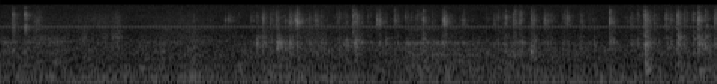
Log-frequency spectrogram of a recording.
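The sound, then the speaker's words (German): Keystrokes on a computer keyboard as a chat message is typed: many quick, light taps run steadily throughout with no talking. “Ich schreibe den Satz nochmal in den Chat.”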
